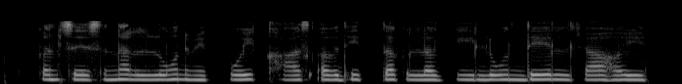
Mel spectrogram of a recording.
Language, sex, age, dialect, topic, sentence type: Magahi, female, 46-50, Central/Standard, banking, statement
